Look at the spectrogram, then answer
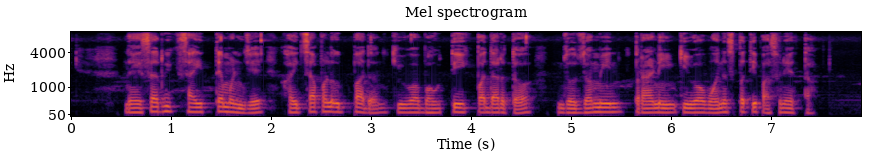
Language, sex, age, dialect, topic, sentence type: Marathi, male, 56-60, Southern Konkan, agriculture, statement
